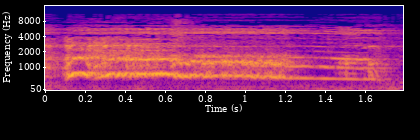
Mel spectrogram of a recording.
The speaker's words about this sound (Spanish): Que batalla con, con estos gallos.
